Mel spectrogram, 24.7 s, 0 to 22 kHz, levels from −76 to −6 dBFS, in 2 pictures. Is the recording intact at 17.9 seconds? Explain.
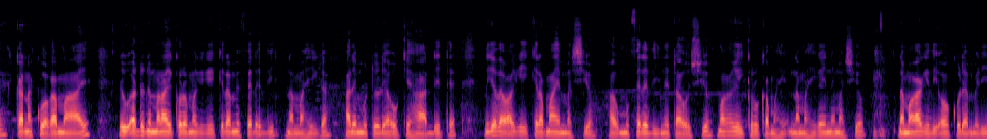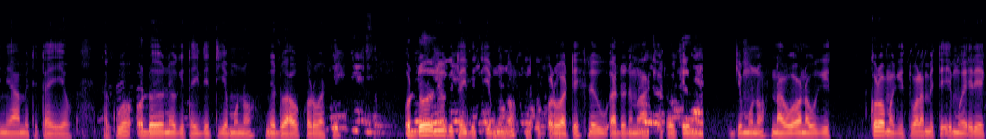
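No. From 17.5 to 19.18 s there is other side's voice leaking through: a second voice sits only a few decibels under the main speech, most likely far-end loudspeaker sound reaching the microphone that the echo canceller failed to remove.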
